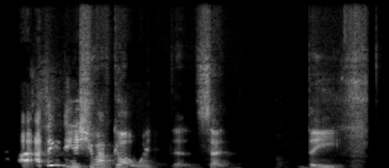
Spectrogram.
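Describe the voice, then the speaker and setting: The voice is a man's with a northern English accent. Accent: regional northern English pronunciation. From northern England, Grimsby. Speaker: fantasy football content creator. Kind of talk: casual live stream chat.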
